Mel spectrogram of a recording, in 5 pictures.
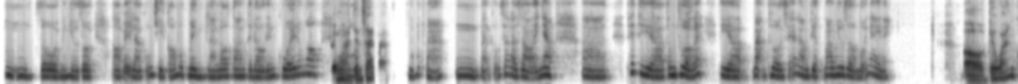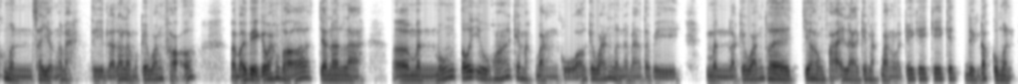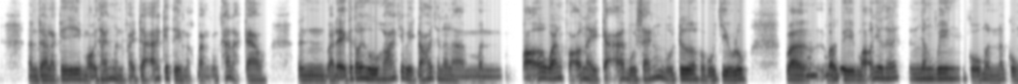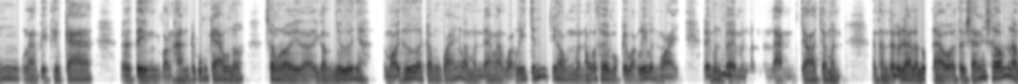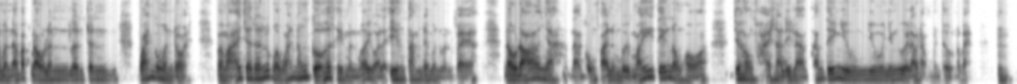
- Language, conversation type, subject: Vietnamese, advice, Làm thế nào để duy trì động lực mà không bị kiệt sức?
- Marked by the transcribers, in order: static; distorted speech; other background noise; laughing while speaking: "quán"; tapping; laughing while speaking: "là"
